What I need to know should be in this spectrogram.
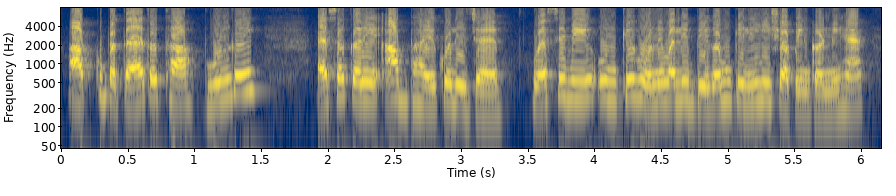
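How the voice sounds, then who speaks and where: A playful teenage boy, read by a woman, teasing his family with mock horror. The voice sits fairly high. It is a storybook reading. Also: brisk, close to an everyday voice.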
